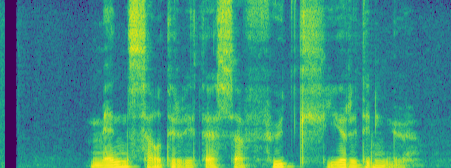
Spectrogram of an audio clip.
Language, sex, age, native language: Icelandic, male, 30-39, German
